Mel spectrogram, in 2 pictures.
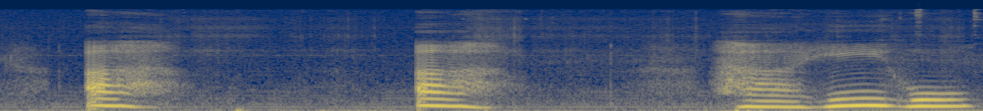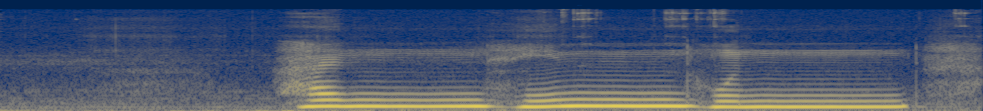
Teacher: ہا سینے کی طرف حلق کے نچلے حصے سے ادا ہوتا ہے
